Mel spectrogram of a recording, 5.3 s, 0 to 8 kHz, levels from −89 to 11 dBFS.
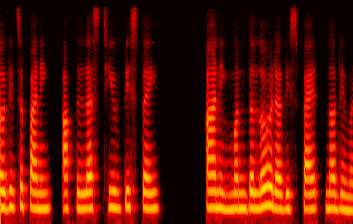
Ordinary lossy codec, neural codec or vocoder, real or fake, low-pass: none; codec, 16 kHz, 0.2 kbps, FocalCodec; fake; 7.2 kHz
